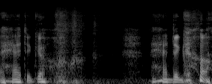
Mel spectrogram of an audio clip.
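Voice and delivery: low, quiet mutter under the breath. Acting out an arrested man in a made-up comedy story: muttering. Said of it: "all you hear the guy muttering is".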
